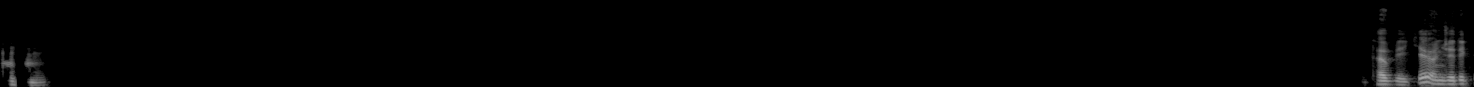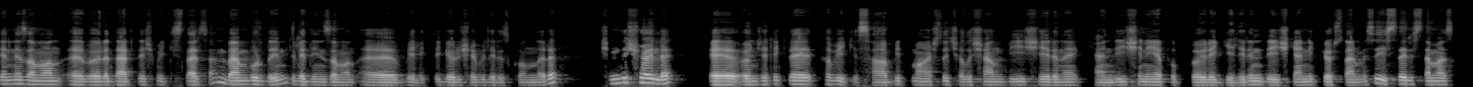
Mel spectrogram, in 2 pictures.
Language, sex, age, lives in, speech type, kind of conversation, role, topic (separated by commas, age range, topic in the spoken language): Turkish, male, 30-34, Greece, conversation, advice, advisor, Gelir belirsizliği nedeniyle finansal kaygı yaşıyorum; ne yapmalıyım?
